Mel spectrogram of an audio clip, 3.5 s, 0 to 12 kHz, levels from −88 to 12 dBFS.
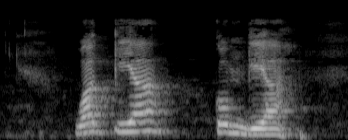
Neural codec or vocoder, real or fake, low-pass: none; real; 7.2 kHz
